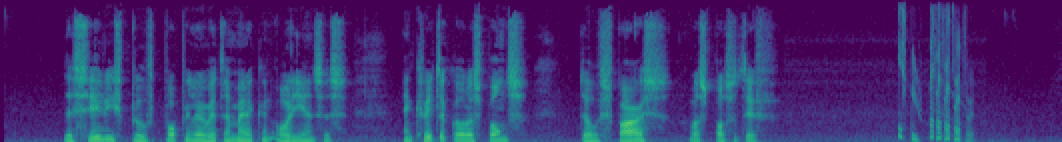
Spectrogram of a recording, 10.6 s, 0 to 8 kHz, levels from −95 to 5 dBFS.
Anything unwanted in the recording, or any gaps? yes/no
yes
